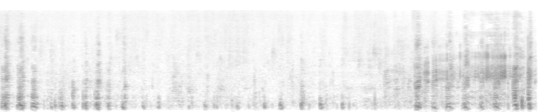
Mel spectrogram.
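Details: Chocolate Labrador Retriever making odd noises while being scratched on the back: rapid rhythmic grunting snorts, about three to four per second, steady then louder near the end with rustling.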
